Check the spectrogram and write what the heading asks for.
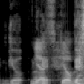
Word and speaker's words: Gilvezan: I said it right that time, right? – Gilvezan.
